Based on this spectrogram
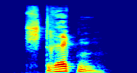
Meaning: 1. to stretch (oneself, for example after waking up) 2. to stretch (a specific body part) 3. to extend (a body part) 4. to elongate, lengthen
- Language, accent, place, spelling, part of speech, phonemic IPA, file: German, Germany, Berlin, strecken, verb, /ˈʃtrɛkən/, De-strecken.ogg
